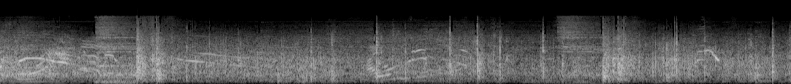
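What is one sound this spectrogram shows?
Fireworks crackle and fizz loudly.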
